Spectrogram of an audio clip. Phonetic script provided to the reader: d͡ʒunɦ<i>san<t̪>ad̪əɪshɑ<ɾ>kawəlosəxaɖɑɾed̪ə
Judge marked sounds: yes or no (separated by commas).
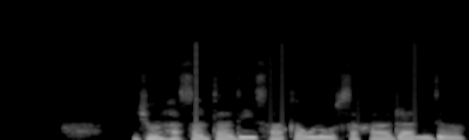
no, yes, yes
